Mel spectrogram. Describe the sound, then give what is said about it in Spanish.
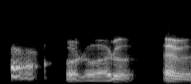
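A voice mimics a walkie-talkie call with three short, buzzy, harmonic-rich bursts, the middle one longest, each separated by brief silences, loud. “Y de repente el loco prende su y llama y me suena así.”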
